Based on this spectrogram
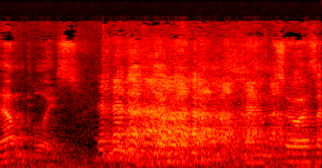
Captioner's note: audience laughing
